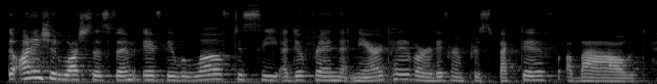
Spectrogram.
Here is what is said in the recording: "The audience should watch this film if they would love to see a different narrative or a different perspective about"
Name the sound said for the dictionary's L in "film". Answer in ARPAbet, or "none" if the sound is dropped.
none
